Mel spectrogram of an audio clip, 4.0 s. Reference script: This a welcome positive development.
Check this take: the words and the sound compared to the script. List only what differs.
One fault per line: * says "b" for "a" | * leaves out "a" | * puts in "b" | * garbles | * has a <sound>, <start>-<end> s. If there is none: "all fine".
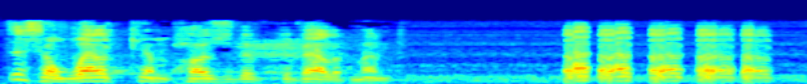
* has a laugh, 2.8-3.9 s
